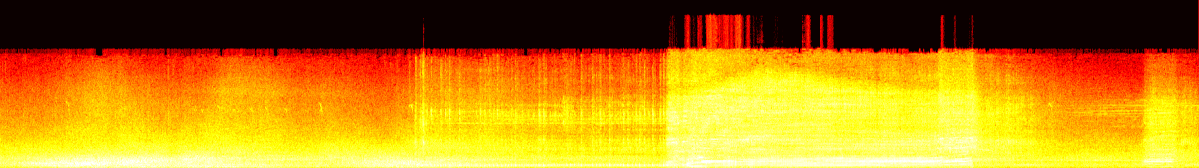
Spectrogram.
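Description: A Goped scooter fitted with an ADA clutch runs on a short ride, a rough buzzing two-stroke engine that revs up sharply midway into a loud whining rise, then drops back, with wind rush throughout.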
